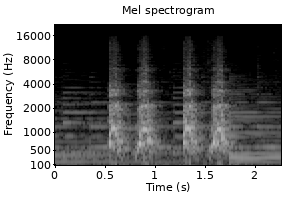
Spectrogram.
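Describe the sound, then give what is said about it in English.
A female puppy named Sparky barks four times in two quick pairs, sharp, over a steady humming tonal background with no one speaking. “They're dog bones. Our little friend has been collecting them”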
